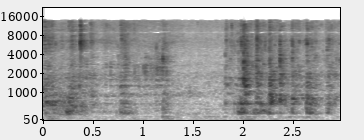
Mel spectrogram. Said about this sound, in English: oh, I'm gonna flush my shit down the toilet now.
